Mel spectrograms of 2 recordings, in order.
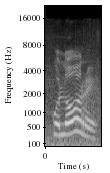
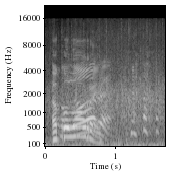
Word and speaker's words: colore: Đọc là đọc sao? Colore. Colore.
